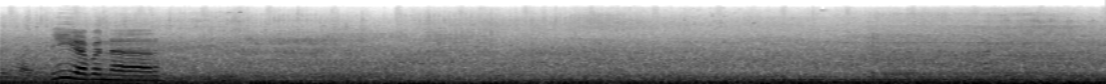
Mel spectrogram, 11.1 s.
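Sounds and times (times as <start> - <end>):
street traffic: 0.0 - 11.0
wind rumble on microphone: 0.0 - 11.0.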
